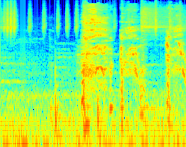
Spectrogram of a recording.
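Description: A man coughing about a second in, over the steady low rumble of a moving car's cabin.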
